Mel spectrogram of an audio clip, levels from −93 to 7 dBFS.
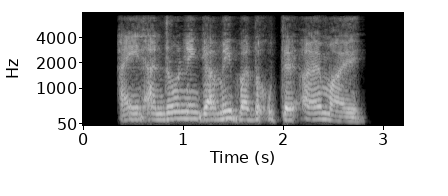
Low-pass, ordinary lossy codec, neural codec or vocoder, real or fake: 7.2 kHz; AAC, 32 kbps; codec, 16 kHz, 0.4 kbps, LongCat-Audio-Codec; fake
